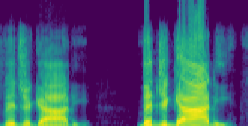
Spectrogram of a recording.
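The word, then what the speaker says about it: Vijaya Gadde: of them is vijigati I'm gonna pronounce it right I know everybody I think a lot of people jokingly pronounce it wrong but it's but they're not actually joking they don't know how to pronounce it it's Vegeta Gotti and uh numerous other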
